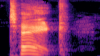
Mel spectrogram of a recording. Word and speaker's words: TANGK: next up on the list, Idols, Tank. It's spelled T-A-N-G-K, which you would pronounce tank.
